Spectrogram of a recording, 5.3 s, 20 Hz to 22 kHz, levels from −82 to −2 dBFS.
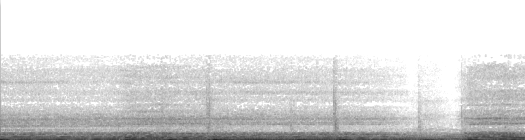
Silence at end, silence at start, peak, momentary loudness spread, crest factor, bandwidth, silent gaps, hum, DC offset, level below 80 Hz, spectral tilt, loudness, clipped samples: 0 s; 0 s; -6 dBFS; 6 LU; 16 dB; 12 kHz; none; none; under 0.1%; -24 dBFS; -8 dB/octave; -24 LUFS; under 0.1%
